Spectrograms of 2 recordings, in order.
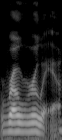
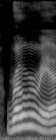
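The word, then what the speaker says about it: ร: Because Thai doesn't have an R ending sound in its 8 allowed categories, Roruea shapeshifts into an N sound.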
